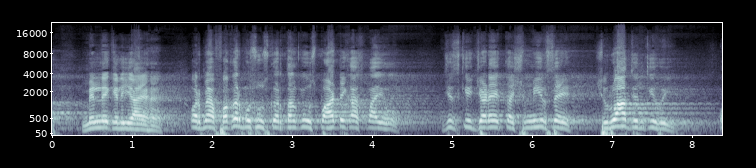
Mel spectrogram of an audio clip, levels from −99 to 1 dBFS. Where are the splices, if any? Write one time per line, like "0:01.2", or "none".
none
